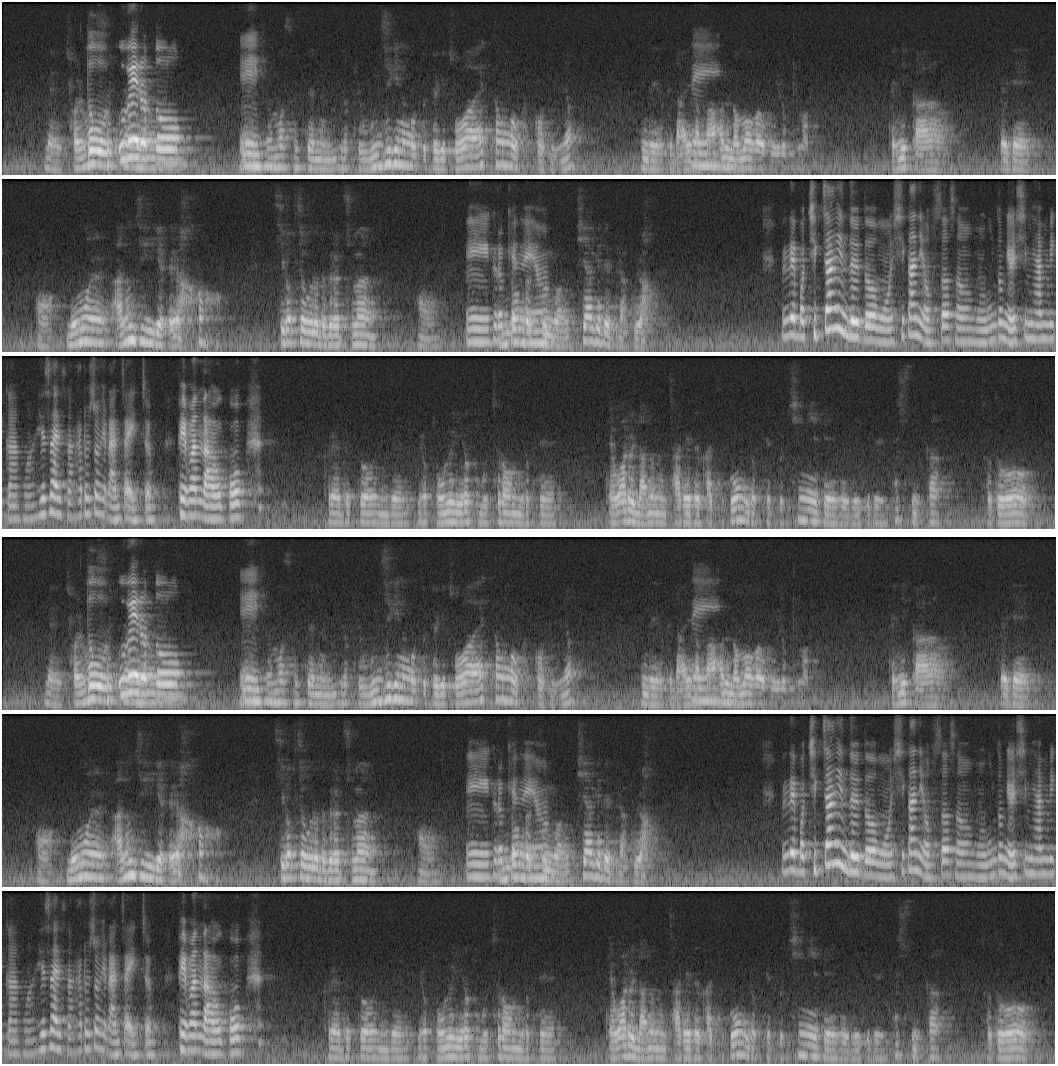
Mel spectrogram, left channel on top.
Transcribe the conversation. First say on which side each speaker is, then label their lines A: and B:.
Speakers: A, on the left; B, on the left.
A: 네, 젊었을
B: 또 의외로
A: 때는,
B: 또,
A: 네,
B: 예,
A: 젊었을 때는 이렇게 움직이는 것도 되게 좋아했던 것 같거든요. 근데 이렇게 나이가
B: 네,
A: 마흔 넘어가고 이렇게 막 되니까 되게 어, 몸을 안 움직이게 돼요. <laughs> 직업적으로도 그렇지만 어,
B: 네, 그렇겠네요.
A: 운동 같은 걸 피하게 되더라고요. <laughs>
B: 근데 뭐 직장인들도 뭐 시간이 없어서 뭐 운동 열심히 합니까? 뭐 회사에서 하루 종일 앉아 있죠. 배만 나오고.
A: 그래도 또 이제 이렇게 오늘 이렇게 모처럼 이렇게 대화를 나누는 자리를 가지고 이렇게 또 취미에 대해서 얘기를 했으니까 저도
